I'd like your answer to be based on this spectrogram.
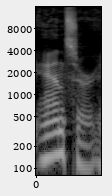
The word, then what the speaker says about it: Anser: Now, for all you tech heads out there, the Answer, it's spelled A-N-S-E-R, the Answer preamp allows you to add plus 25 decibels of clean, transparent gain to your SM7B right from the microphone itself.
